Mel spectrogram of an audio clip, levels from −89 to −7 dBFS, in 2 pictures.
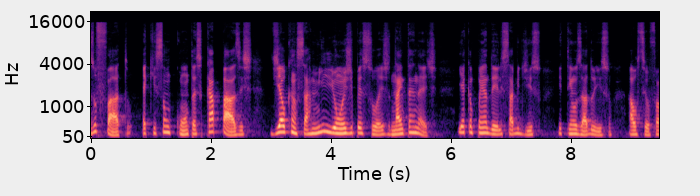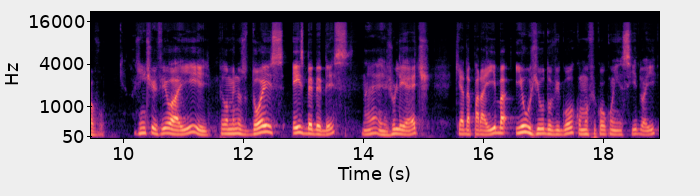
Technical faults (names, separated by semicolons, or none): none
